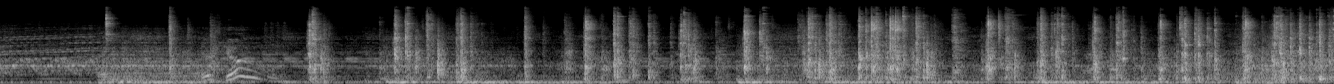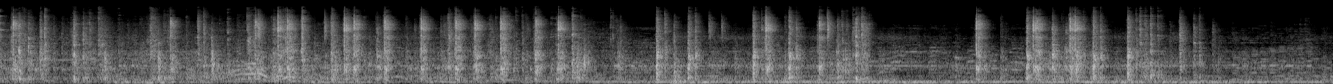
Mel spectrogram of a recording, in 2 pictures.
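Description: A pinball machine clatters with rapid knocks and dings as the ball strikes targets.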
